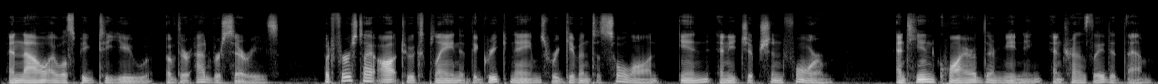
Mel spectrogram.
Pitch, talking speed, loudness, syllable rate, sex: 85 Hz, 185 wpm, -22 LUFS, 5.1 syllables/s, male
